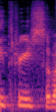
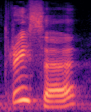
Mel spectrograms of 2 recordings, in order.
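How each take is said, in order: First: Said in the usual way. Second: British accent. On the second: Shown as a demonstration. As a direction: say THREESER lightly British, no R at the end. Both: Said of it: "I said threeser in a British accent".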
